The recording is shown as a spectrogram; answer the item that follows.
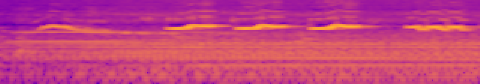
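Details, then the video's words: White-necked thrush with its mateiro-style song, São Paulo state, Brazil. Four or five similar rising-then-level whistles repeat about every half second over a steady low tone in the background. "Sabia coleira canto mateiro SP"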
